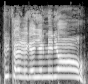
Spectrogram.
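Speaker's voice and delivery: high shriek of joy, laughing; shrieking jackpot winner. Real, not acted. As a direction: yell the win with real delight. Wins the million in the game.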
